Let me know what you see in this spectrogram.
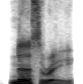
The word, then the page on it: nursery: British English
